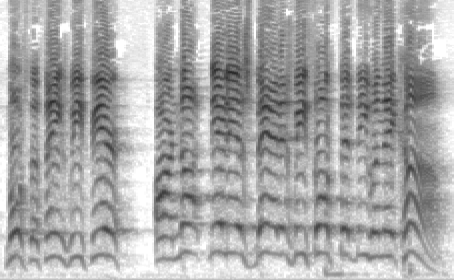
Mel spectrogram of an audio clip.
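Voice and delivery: high, loud preaching voice. Acted. Preacher laying out points to the congregation, loud. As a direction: build it up for the congregation.

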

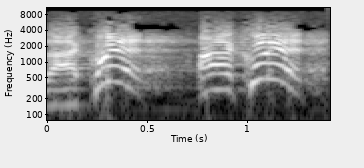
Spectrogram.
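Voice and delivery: high, loud cry of giving up; shouted quitting. Retold or imitated. Preacher voicing John Mark, shouting that he quits. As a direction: yell it like a scared boy throwing in the towel.

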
